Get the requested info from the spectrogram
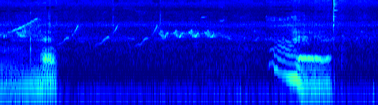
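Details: Border Collie trying to coax a tortoise into play, giving two short harmonic yelping barks about two and a half seconds apart, the second bending downward in pitch, while small birds chirp quietly behind.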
